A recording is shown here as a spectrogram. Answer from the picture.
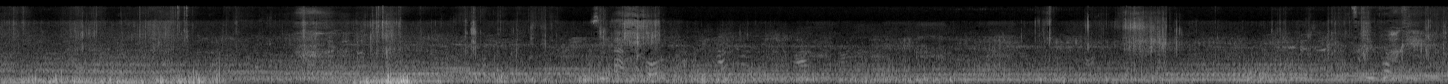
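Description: A steady engine drone with gusts of wind buffeting the phone's microphone, the loudest gust about four seconds in.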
